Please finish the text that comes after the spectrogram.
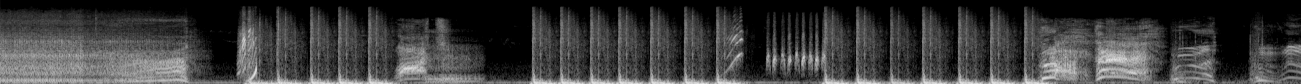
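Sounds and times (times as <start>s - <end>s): heavy thumps: 2.6s - 4.0s, 5.3s - 7.4s, 8.2s - 10.5s.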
